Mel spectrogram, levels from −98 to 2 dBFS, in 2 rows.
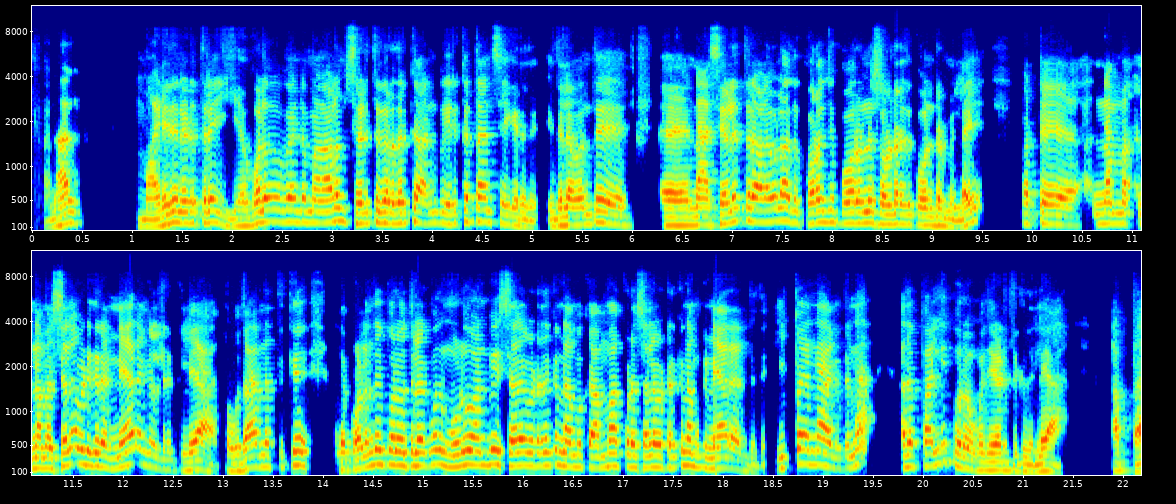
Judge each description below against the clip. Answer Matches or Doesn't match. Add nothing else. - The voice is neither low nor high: Matches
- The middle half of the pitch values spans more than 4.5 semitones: Doesn't match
